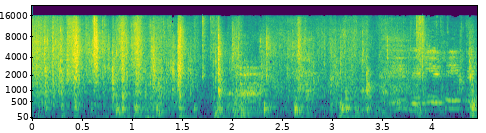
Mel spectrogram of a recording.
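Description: Great Dane puppies romping and scuffling, with a busy run of irregular scratches and rustles as they move over newspaper on the floor, and a short whine about halfway through.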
